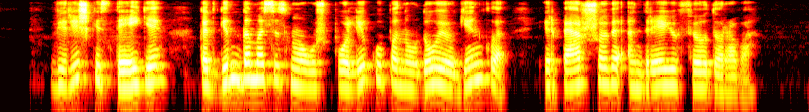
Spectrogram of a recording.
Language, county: Lithuanian, Utena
